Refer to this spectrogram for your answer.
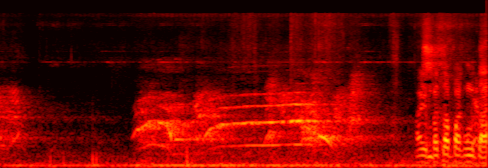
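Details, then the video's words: Hunting village dogs giving long, wavering baying howls while pursuing wild boar in Indonesia, several voices overlapping in drawn-out cries, with a burst of sharper barks at the end and background noise. "SUARA ANJING KAMPUNG - BANYAK BANGET BABI NYA KEJARAN BERHAMBURAN - BERBURU BABI"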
